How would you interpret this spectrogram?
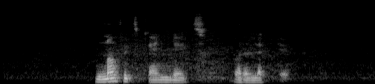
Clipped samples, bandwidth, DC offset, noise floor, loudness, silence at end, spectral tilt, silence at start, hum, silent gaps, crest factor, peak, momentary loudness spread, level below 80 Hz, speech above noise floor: under 0.1%; 10 kHz; under 0.1%; -64 dBFS; -26 LUFS; 0.85 s; -7 dB/octave; 0.95 s; none; none; 24 dB; -4 dBFS; 18 LU; -72 dBFS; 39 dB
